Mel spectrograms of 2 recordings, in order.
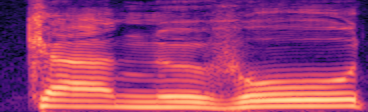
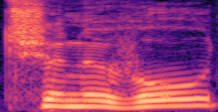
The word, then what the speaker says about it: Kenavo: En fait suivant les secteurs on va le prononcer de façon différente dans le centre Bretagne on entend un cheno qui est très à la mode auprès des jeunes sur la côte ici on entendra un canevo, chenevo, chenevo du côté de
